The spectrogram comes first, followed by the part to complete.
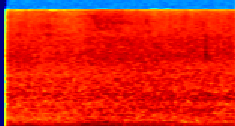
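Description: A car driving past across a wet car park: low engine rumble with a steady hiss of tyres on wet tarmac.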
